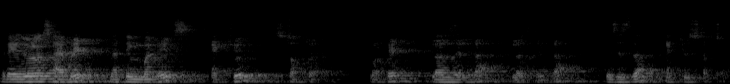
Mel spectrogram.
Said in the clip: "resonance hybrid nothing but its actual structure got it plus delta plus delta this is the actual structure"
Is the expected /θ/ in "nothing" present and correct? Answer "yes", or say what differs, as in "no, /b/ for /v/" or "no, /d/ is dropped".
no, /t/ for /θ/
